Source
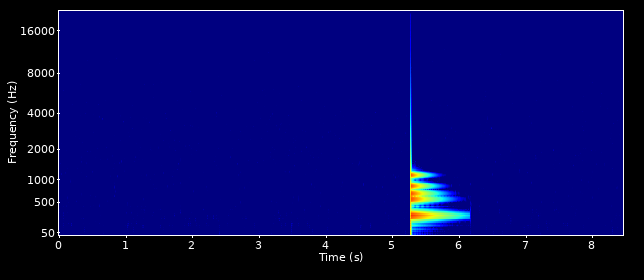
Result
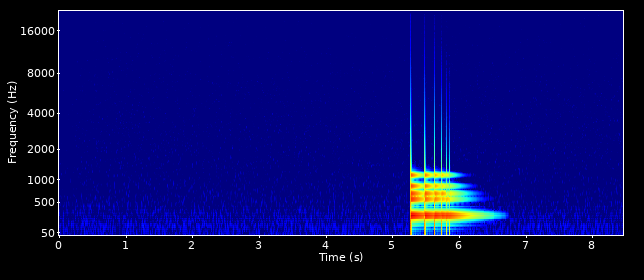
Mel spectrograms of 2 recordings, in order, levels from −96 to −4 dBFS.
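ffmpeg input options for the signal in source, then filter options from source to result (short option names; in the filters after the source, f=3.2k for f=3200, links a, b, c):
-f lavfi -i "aevalsrc='0.126*pow(10,-3*t/1.07)*sin(2*PI*280*t)+0.119*pow(10,-3*t/0.659)*sin(2*PI*560*t)+0.112*pow(10,-3*t/0.58)*sin(2*PI*672*t)+0.106*pow(10,-3*t/0.496)*sin(2*PI*840*t)+0.1*pow(10,-3*t/0.405)*sin(2*PI*1120*t)':d=0.89:s=44100"
-af "lowshelf=f=360:g=10.5,aecho=1:1:210|357|459.9|531.9|582.4:0.631|0.398|0.251|0.158|0.1"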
